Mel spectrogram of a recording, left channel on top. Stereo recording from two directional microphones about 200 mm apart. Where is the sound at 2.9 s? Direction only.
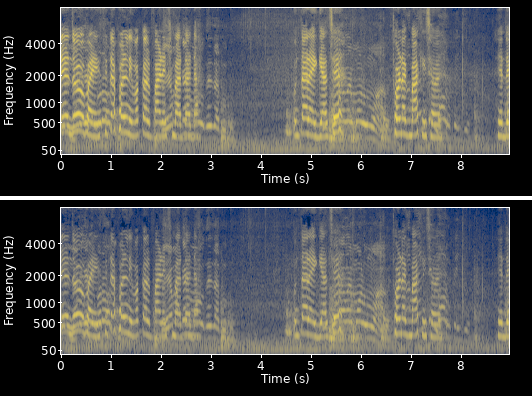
55° right (ahead or behind).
